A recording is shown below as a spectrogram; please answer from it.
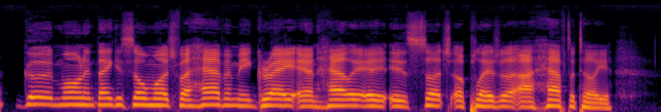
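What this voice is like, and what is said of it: Strong Southern drawl accent. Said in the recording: “You have an accent that makes you sound like you're some kind of, you're the lawyer in My Cousin Vinny ... you sound like that one Netflix character, you know, Kevin Spacey ... Foghorn Leghorn, exactly”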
